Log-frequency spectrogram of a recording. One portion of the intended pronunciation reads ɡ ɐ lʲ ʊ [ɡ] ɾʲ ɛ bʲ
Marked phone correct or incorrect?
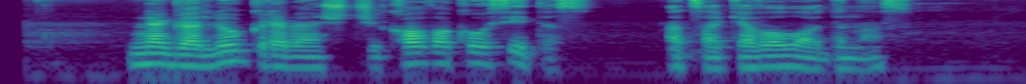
correct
